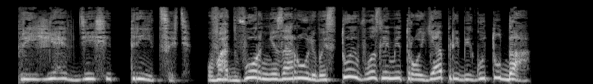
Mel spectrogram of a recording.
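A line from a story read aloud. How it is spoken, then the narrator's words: Daughter yelling, then whispering. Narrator (Russian): заорала в ответ дочка и снова шепотом сказала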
